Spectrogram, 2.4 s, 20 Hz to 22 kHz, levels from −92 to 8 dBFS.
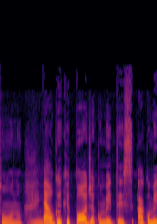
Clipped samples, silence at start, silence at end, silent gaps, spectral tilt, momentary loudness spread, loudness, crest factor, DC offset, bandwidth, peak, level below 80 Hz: under 0.1%; 0 s; 0 s; none; -6 dB/octave; 9 LU; -27 LUFS; 20 dB; under 0.1%; 15 kHz; -8 dBFS; -60 dBFS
